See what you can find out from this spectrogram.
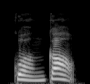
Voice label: "广告", Chinese; guǎng gào; to advertise; a commercial

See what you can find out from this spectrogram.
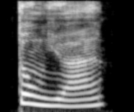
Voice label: "动员", Chinese

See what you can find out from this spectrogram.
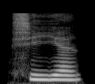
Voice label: "吸烟", Chinese

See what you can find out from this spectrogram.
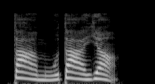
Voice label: "大模大样", Chinese

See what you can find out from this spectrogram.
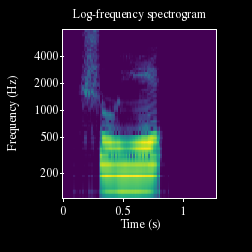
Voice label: "属于", Chinese

